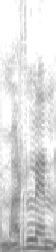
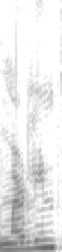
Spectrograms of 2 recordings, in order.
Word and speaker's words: Marlene: Y Ah, yo, Marlene, en México se pronuncia Marlene, aquí Marlene.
